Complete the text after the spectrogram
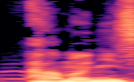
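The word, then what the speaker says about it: L'Art'Mony's: C'est alors, Harmonie, ça s'écrit pas avec un H, avec un I et tout ça, hein, comme l'harmonie. C'est l'art, A-R-T, apostrophe, Moni, M-O-N-Y, apostrophe, S.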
